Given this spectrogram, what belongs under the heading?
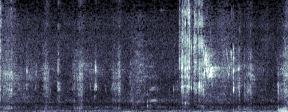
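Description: Someone bites into crunchy spicy instant noodle salad with shrimp and squid, giving faint close crisp crunches and chewing, with a louder crunch near the end and no talk.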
